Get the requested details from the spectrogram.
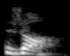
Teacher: যে ধনি উচ্চারণের সময় জীব একাধিকবার অতি দ্রুত দন্তমূলকে আঘাত করে বায়ুপথে বাধা সৃষ্টি করে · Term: কম্পিত ব্যঞ্জন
